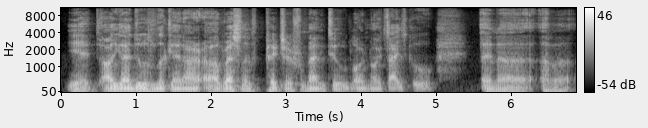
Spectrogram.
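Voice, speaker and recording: Very deep, husky middle-aged American man. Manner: rambling, candid, slangy. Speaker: storyteller, writer and music producer. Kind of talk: casual, explicit personal storytelling.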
